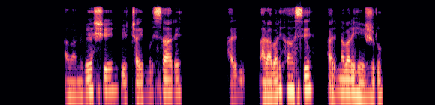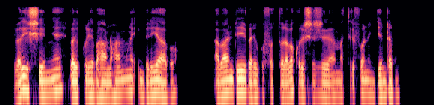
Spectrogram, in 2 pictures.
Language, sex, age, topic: Kinyarwanda, male, 50+, government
